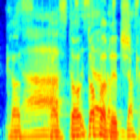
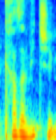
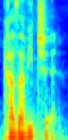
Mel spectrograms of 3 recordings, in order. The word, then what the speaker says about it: Krasavice: Und du hast gerade hier was mit Katja Krasdoppowitsch. Ich kann den Nachnamen nicht aussprechen, sag mal. – Katja Krasavice, glaube ich. – Krasavice.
